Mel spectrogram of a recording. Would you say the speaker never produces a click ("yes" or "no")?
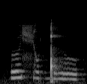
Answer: no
